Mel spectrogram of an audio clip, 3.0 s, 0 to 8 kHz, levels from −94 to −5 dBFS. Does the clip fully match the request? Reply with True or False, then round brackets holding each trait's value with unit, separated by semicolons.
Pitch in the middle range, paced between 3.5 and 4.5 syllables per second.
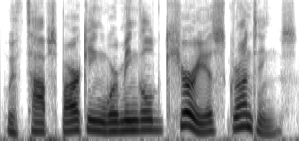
True (160 Hz; 4.2 syllables/s)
